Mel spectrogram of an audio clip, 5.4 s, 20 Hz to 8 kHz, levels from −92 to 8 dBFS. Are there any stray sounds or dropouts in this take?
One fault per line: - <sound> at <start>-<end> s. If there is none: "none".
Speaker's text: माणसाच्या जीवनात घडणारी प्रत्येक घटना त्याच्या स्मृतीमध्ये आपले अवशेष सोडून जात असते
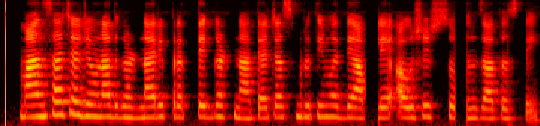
- dropout at 3.6-3.8 s
- dropout at 4.5-4.7 s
